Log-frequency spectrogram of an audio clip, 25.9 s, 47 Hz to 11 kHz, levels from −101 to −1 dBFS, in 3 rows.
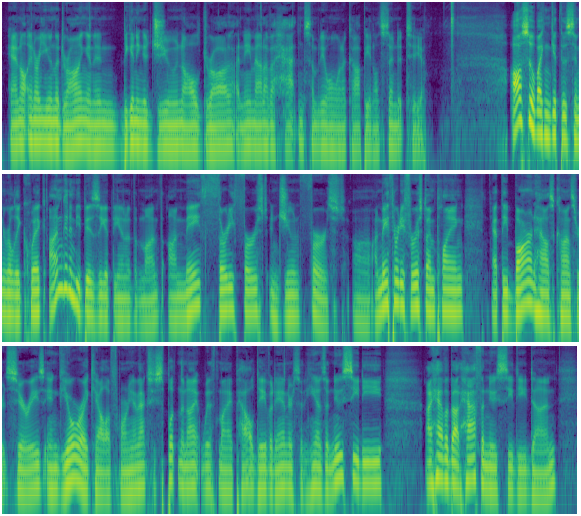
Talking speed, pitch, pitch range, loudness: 220 wpm, 110 Hz, 100-125 Hz, -21 LUFS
